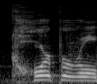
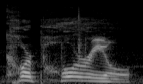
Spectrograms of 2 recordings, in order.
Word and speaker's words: corporeal: very clearly it's not corporal beast it's corporeal beast it's how it's spelled it's not corporal like corporal billy willy it's corporeal beast jesus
